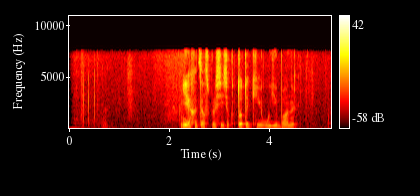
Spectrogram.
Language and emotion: Russian, neutral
